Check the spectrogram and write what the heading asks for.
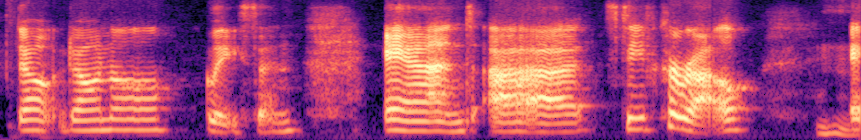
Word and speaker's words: Domhnall: So now it's like clicked in with me as Donal, not Domhnall.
